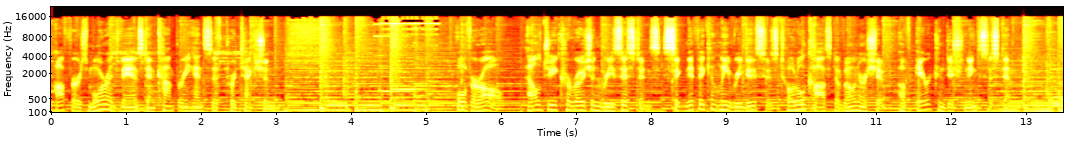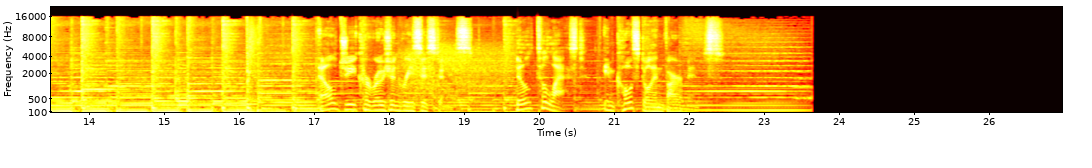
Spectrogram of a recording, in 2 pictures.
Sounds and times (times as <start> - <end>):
Speech: 0.0 - 3.1, 5.4 - 13.0, 17.0 - 19.1, 19.7 - 22.5
Music: 0.0 - 23.7.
